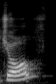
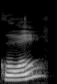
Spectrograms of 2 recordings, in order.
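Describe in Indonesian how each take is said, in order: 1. Kata ini diawali dengan bunyi J. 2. Kata ini diawali dengan bunyi G keras. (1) "bukan jolf" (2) "contohnya golf"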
